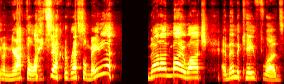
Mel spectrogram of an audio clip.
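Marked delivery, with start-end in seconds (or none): 0.0-4.2 put-on Boston accent, pitched higher. Repeating John Cena's line with his comeback, in a Boston accent. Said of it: "that's the most Boston guy".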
